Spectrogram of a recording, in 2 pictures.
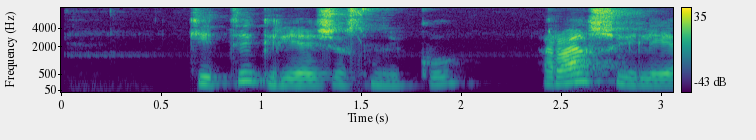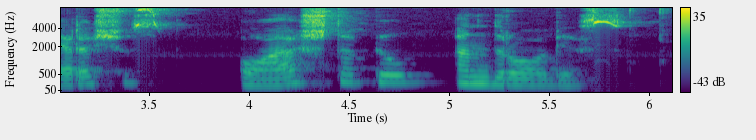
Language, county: Lithuanian, Telšiai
